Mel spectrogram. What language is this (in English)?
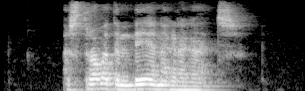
Catalan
